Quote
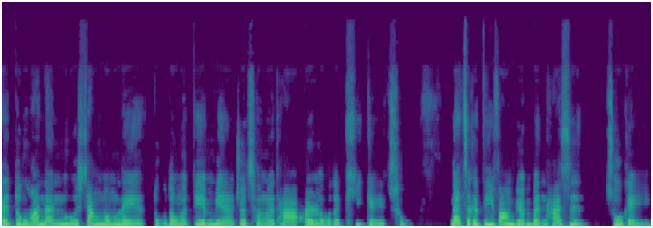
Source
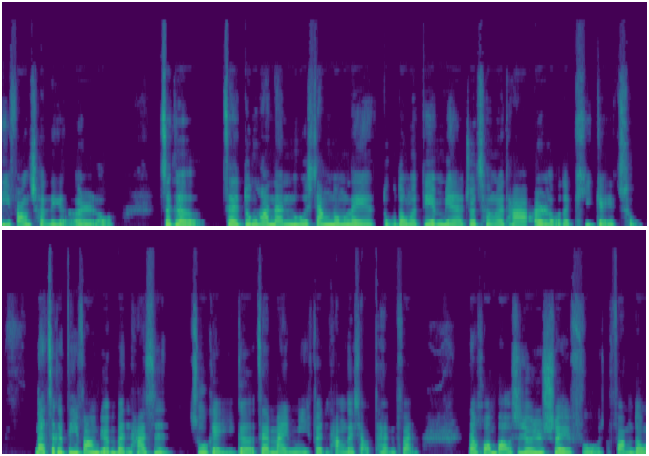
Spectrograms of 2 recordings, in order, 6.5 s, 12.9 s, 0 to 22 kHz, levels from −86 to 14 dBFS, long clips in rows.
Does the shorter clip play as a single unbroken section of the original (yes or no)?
yes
